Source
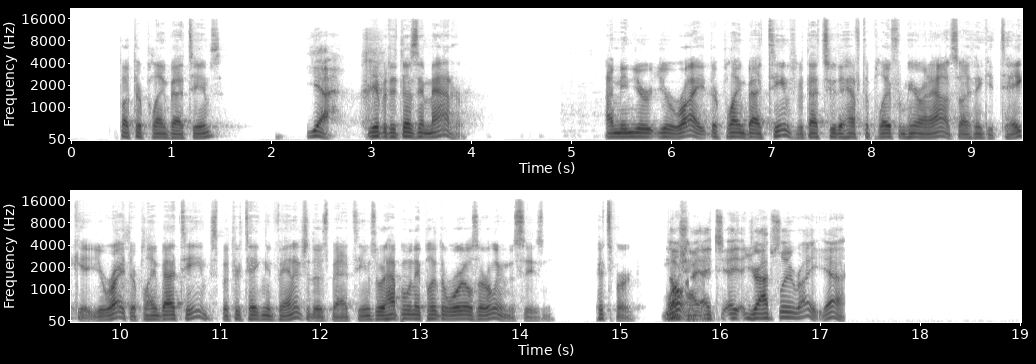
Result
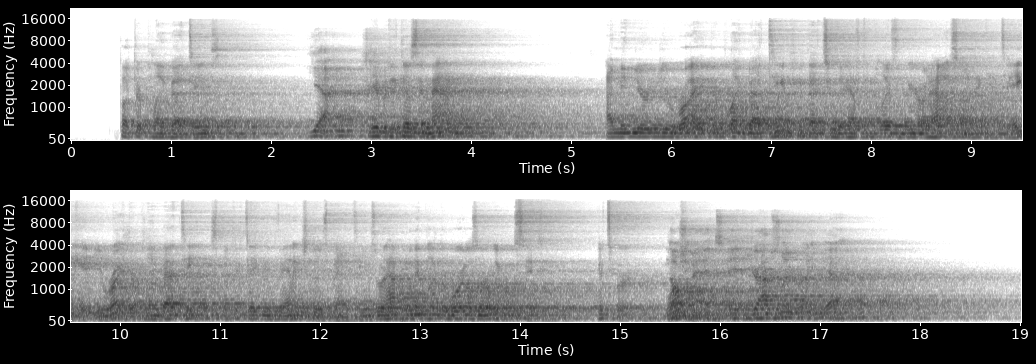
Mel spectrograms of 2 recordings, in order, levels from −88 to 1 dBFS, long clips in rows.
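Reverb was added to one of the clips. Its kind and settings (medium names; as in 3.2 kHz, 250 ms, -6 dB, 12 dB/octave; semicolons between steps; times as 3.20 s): plate-style reverb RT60 4.5 s, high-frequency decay 0.45×, DRR -1.5 dB; trim -1.5 dB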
